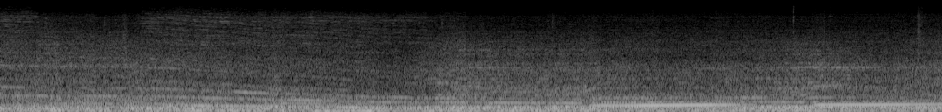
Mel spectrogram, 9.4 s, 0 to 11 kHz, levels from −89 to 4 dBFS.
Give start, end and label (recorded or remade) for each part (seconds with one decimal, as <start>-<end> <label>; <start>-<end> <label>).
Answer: 0.0-7.0 recorded; 7.0-7.5 remade; 7.5-9.4 recorded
